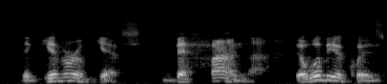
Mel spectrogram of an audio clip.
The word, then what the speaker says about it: Befana: Befana. Can you say that with me? Yeah, say it with me. Befana. Befana. Say it like you have a slight accent.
